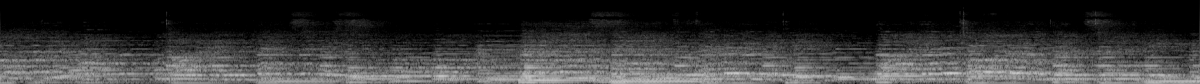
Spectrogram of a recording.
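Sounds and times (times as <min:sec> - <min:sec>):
choir singing a hymn: 0:00.0 - 0:12.0
piano: 0:00.0 - 0:12.0
upright double bass: 0:00.0 - 0:12.0.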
